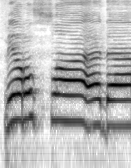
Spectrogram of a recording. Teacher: റോ കൽക്കലയുടെ letter ഇല്ലാത്തത് കൊണ്ട് half സുക്കൂന് കൊടുക്കുക. സ്വാദ് ഇസ്തിഅലാൻ്റെ ലെറ്ററാണ്. തഫീം ചെയ്യുക. ഇത്ബാക്കിൻ്റെ ലെറ്ററും കൂടിയാണ്. അപ്പോൾ നാവിൻ്റെ ബാക്ക് കൂടുതലായിട്ട് മുകളിലേക്ക് ഉയർത്തിയിട്ട് വേണം ഉച്ചരിക്കാൻ. ഫതഹ തൻവീനിൽ വഖഫ് ചെയ്യുമ്പോൾ 2 കൗണ്ട് നീട്ടി വഖഫ് ചെയ്യും.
